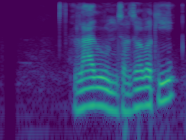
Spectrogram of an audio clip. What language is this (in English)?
Nepali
